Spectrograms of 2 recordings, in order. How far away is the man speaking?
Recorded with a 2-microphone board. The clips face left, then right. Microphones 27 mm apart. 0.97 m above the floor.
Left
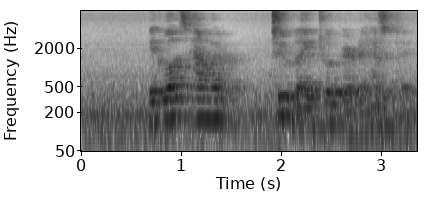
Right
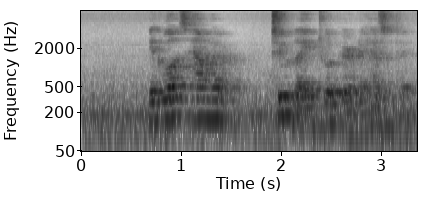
About 2.5 m.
